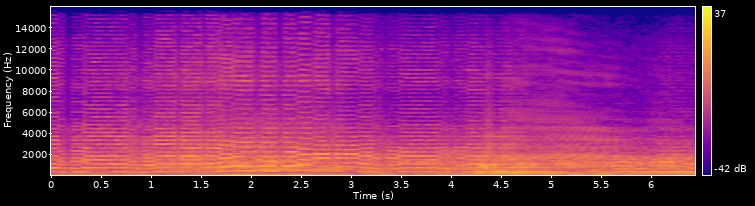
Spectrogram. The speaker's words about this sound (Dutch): En mensen in oren. Want sommige klaksons die komen toch iets harder binnen dan anderen.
